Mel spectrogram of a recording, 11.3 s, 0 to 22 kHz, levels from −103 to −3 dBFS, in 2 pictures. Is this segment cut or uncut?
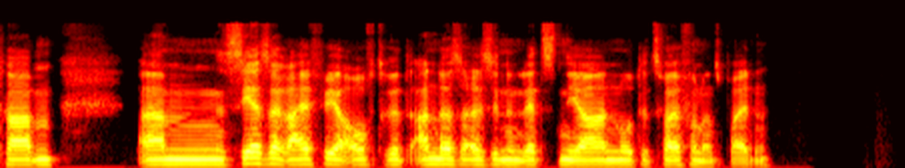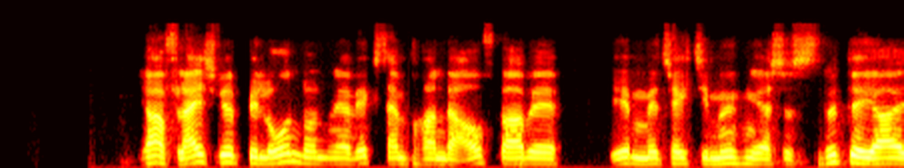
uncut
